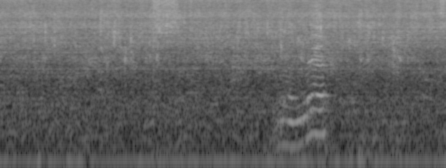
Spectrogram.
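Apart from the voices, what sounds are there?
running tap water while washing hands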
